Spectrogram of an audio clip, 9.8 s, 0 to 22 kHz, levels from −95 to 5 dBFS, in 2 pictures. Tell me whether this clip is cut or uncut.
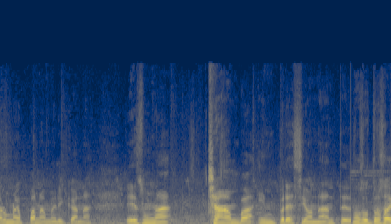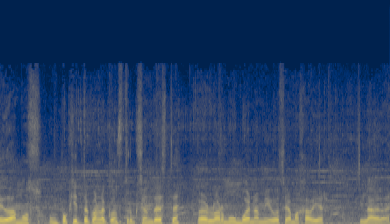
cut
